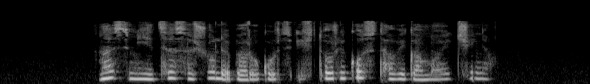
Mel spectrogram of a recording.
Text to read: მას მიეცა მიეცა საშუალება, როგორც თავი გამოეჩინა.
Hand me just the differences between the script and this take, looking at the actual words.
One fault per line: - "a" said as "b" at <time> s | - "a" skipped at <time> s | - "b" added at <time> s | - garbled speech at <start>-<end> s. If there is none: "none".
- "მიეცა" skipped at 1.8 s
- "ისტორიკოსს" added at 3.1 s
